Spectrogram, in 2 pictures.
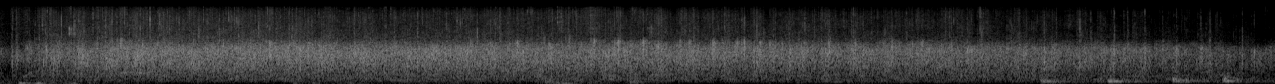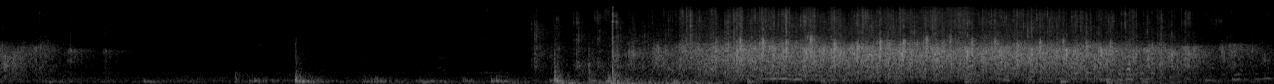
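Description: An audience applauding to welcome a speaker to the stage at an advocacy award event, with loud, sustained clapping that dips into a quieter stretch and then swells again.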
